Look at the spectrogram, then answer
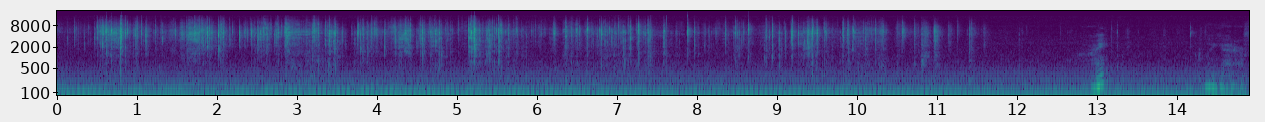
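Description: A Topps baseball card pack wrapper crinkles and tears in dense, rapid bursts close up for about twelve seconds, then goes quiet, with voices speaking briefly.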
